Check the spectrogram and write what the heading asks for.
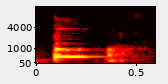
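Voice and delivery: high imitated boom; gunshot sound effect. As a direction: pop out the shot noise. Shooting the pigeon.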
